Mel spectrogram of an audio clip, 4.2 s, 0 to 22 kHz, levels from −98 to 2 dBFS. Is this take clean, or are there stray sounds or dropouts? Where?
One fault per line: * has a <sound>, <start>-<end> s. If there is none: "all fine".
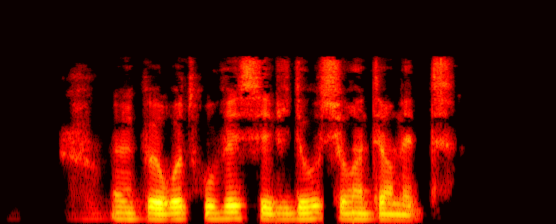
all fine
